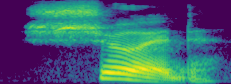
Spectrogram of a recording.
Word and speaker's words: should: Should. Could. All of those words have the same vowel and the L is silent.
